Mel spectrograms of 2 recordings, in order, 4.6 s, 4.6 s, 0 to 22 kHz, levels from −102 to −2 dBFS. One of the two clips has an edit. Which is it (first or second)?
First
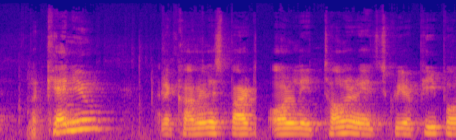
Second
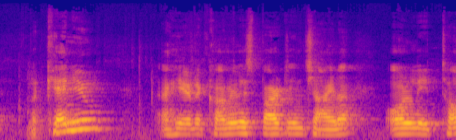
first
